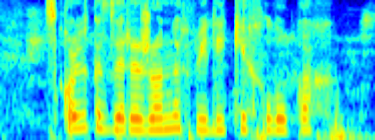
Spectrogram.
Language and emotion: Russian, neutral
